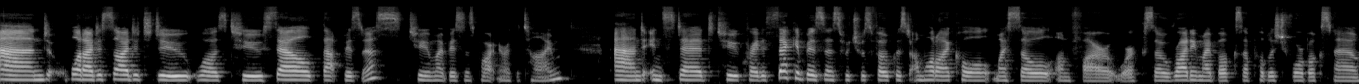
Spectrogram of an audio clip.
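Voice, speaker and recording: A woman with an Irish accent speaks at medium pitch and a moderate pace with fairly even intonation on a very clean recording with a silent background. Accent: Irish, hasn't picked up Australian. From Ireland. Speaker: entrepreneur and business mentor. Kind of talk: interview.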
